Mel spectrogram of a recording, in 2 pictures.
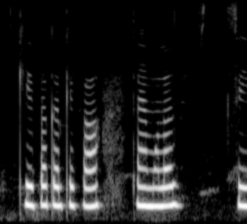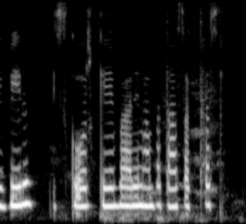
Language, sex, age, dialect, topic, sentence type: Chhattisgarhi, female, 31-35, Western/Budati/Khatahi, banking, statement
